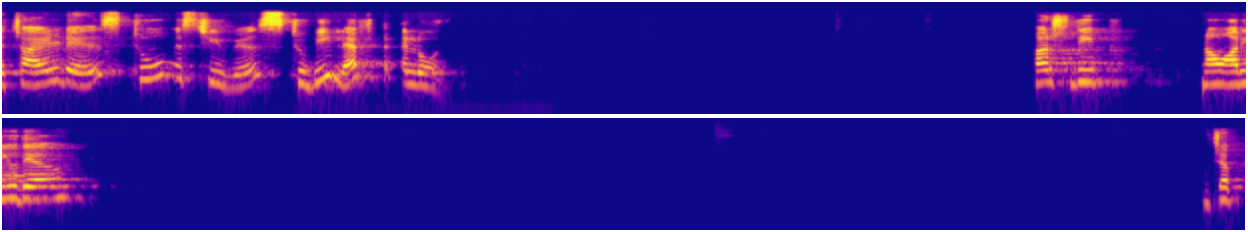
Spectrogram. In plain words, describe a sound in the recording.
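A woman speaks calmly and clearly, close to the microphone, pausing between phrases.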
